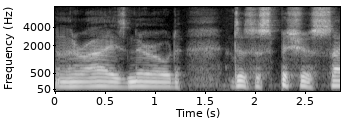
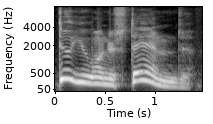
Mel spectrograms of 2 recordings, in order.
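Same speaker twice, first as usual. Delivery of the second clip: higher, insistent demand; forceful, raised-pitch insistence; louder repeat; 6 semitones higher than usual. A narrator's reading. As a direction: press the question harder, pitch jumping up. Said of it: "repeated louder this time".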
